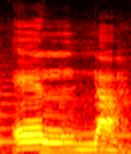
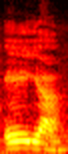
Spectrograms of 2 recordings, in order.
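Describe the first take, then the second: First: The double L sounds like an L. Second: The double L sounds like a Y. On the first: The speaker calls it wrong. "we don't pronounce it" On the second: The speaker calls it right. "but ella. So doble ella or doble L is pronounced as Y"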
